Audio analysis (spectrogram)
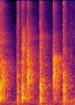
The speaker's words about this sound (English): Once again, clap it up, man. It's a special guest tonight, like I said.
